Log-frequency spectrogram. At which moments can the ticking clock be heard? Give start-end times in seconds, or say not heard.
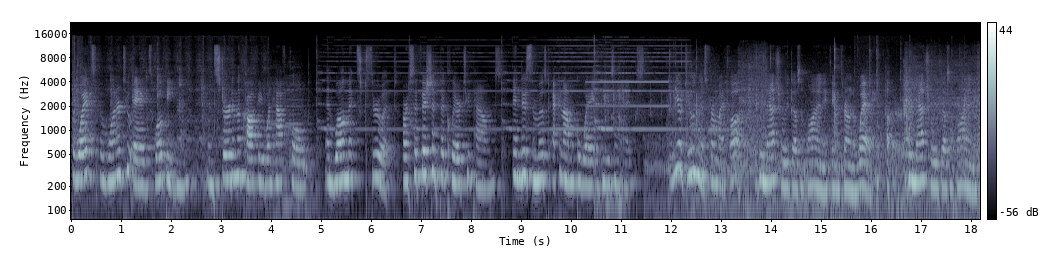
not heard.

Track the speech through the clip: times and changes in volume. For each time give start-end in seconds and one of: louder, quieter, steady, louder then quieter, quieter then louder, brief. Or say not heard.
0.0-18.1 steady.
